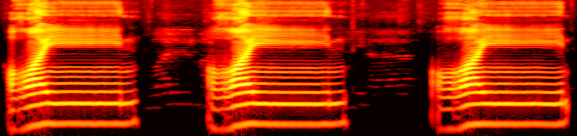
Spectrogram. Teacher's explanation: the sound of ghain comes out from the top part of our throat.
